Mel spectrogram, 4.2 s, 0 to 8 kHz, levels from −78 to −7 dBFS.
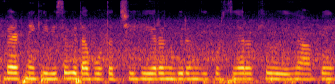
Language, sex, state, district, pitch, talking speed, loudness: Hindi, female, Haryana, Jhajjar, 195 Hz, 200 wpm, -17 LUFS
